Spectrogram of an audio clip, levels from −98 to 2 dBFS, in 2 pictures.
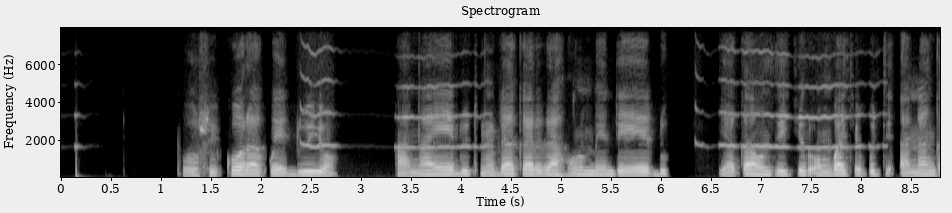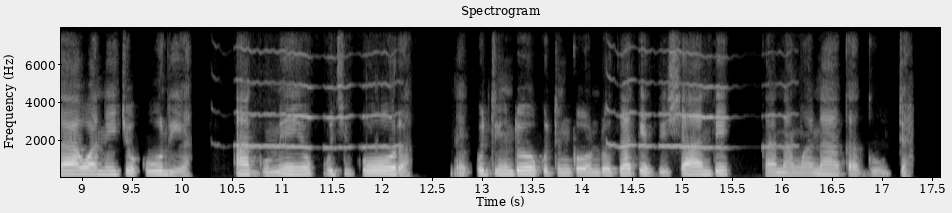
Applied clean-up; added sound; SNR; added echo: neural mask model RNNoise.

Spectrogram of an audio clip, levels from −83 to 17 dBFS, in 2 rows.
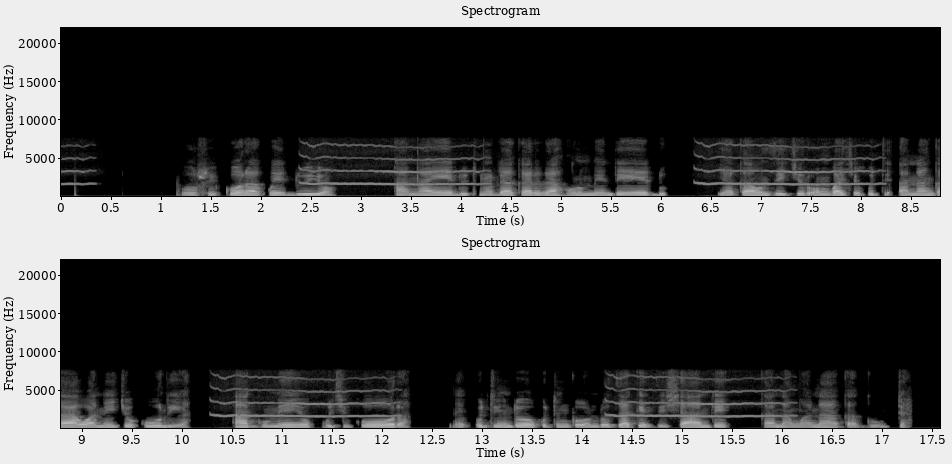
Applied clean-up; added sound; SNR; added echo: none; Squeak; 16 dB; none.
